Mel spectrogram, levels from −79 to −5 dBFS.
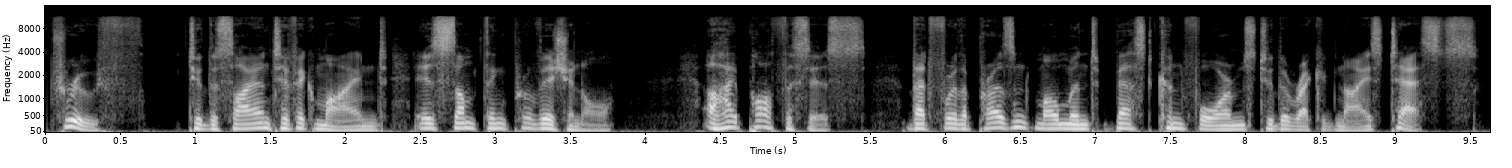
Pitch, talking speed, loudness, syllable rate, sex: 115 Hz, 130 wpm, -21 LUFS, 4.4 syllables/s, male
